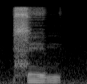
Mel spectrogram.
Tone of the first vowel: low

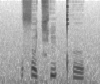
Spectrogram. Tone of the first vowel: falling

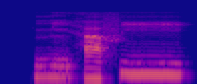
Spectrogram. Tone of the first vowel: low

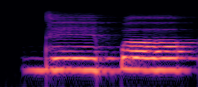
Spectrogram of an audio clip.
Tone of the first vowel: high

